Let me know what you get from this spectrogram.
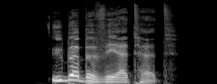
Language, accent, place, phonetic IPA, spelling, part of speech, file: German, Germany, Berlin, [ˈyːbɐbəˌveːɐ̯tət], überbewertet, verb, De-überbewertet.ogg
- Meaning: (verb) past participle of überbewerten; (adjective) overrated; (verb) inflection of überbewerten: 1. third-person singular present 2. second-person plural present 3. second-person plural subjunctive I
